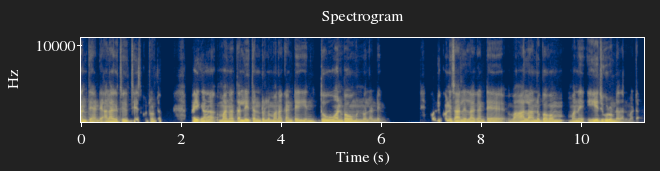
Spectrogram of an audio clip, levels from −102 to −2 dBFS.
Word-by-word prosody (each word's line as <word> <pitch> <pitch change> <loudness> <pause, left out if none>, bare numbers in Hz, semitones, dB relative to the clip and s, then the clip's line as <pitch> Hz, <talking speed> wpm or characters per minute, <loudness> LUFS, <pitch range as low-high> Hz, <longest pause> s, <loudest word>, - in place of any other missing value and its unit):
అంతే 115 -4 +1
అండి. 85 +2 -4
అలాగే 105 -1 +2
చూస్ 105 -1 0
చేసుకుంటూ 100 -1 -8
ఉంటా. 90 - -10 0.7
పైగా 125 -3 +4 0.3
మన 110 0 +4 0.2
తల్లిదండ్రులు 120 +1 +2
మనకంటే 110 +2 0 0.2
ఎంతో 100 +4 -1 0.3
అనుభవం 115 0 +3
ఉన్నోళ్లండి. 85 -3 -6 1.0
కొన్ని, 115 - -5
కొన్ని 115 -2 +1
సార్లు 115 -1 +3
ఎలాగంటే 110 0 -1 0.5
వాళ్ళ 105 +5 +1
అనుభవం 115 +3 +1 0.3
మన 110 0 0 0.3
ఏజ్ 130 +2 +4
గూడా 135 -3 +5
ఉండదన్నమాట. 85 -3 -6
110 Hz, 125 wpm, -21 LUFS, 100-120 Hz, 1.0 s, గూడా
